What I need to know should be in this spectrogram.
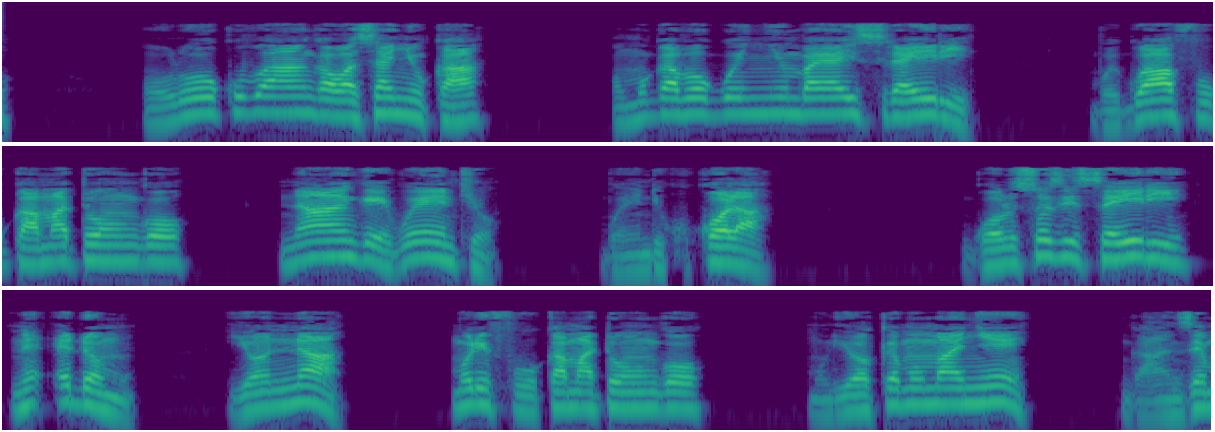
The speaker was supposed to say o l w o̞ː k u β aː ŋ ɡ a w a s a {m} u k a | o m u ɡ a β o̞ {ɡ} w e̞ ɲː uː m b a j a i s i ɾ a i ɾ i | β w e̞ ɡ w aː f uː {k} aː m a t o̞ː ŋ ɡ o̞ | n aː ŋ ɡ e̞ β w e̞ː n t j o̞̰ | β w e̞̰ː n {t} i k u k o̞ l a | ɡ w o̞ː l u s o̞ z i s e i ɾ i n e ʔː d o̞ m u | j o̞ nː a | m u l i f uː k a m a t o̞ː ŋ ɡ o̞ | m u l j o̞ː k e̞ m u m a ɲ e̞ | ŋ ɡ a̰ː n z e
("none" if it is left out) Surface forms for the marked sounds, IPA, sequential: ɲ, ɡ, k, d

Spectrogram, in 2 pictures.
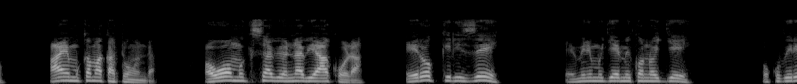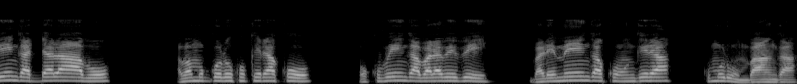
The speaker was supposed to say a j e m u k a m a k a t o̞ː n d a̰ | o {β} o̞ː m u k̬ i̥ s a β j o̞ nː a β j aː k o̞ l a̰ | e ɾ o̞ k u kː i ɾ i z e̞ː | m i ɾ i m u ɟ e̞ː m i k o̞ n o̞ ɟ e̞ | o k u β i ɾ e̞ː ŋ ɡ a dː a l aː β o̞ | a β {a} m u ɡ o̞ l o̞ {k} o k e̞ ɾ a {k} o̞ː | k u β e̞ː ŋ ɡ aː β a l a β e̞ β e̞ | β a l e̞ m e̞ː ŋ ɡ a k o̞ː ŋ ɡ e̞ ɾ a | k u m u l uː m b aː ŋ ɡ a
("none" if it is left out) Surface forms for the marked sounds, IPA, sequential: w, a, k, k

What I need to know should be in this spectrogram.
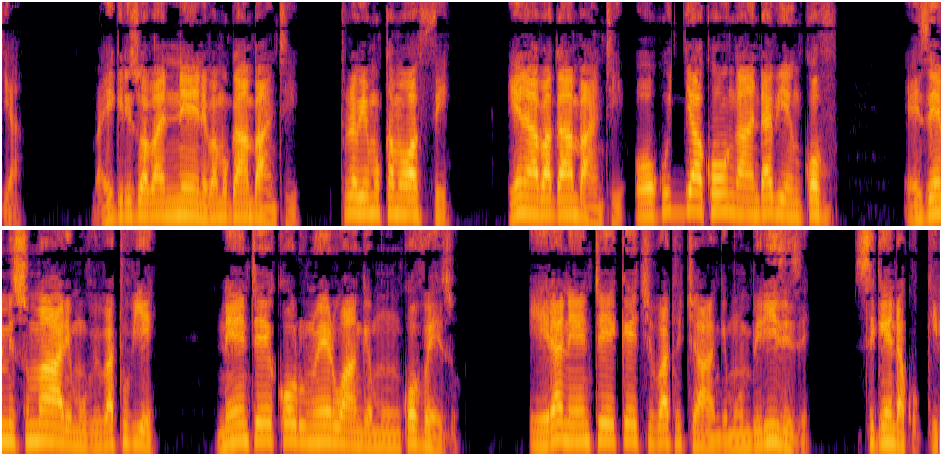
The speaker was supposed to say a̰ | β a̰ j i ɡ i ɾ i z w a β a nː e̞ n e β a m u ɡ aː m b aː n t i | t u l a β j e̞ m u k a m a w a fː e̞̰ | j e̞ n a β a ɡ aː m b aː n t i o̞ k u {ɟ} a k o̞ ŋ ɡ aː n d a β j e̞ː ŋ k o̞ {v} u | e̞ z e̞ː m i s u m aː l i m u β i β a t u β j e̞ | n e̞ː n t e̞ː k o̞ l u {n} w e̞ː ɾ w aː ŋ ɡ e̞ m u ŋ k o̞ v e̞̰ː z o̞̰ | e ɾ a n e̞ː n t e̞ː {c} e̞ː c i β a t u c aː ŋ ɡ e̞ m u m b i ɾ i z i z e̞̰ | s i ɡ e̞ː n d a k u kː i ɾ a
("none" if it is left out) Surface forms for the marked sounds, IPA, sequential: ɟː, v, n, k

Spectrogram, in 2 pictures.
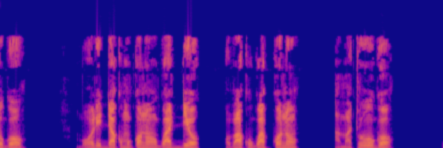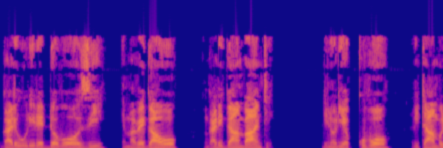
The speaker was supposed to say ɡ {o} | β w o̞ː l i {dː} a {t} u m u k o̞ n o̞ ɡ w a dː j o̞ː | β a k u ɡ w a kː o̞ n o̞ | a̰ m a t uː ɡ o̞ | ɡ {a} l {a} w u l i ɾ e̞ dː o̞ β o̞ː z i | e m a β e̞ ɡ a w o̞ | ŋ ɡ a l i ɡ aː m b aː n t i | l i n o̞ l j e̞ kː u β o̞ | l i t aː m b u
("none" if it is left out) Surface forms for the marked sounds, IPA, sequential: o, dː, k, a, i

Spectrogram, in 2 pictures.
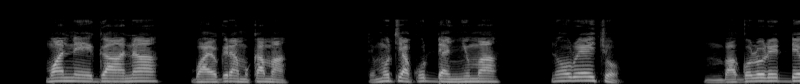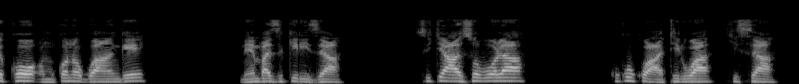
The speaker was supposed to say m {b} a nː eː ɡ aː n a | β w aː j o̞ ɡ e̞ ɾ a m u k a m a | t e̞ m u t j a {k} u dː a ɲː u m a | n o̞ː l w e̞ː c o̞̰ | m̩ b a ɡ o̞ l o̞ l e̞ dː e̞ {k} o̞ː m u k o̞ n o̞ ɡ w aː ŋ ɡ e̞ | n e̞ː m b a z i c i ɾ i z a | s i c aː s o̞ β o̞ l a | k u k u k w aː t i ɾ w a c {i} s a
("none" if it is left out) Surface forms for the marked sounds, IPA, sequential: w, k, k, i

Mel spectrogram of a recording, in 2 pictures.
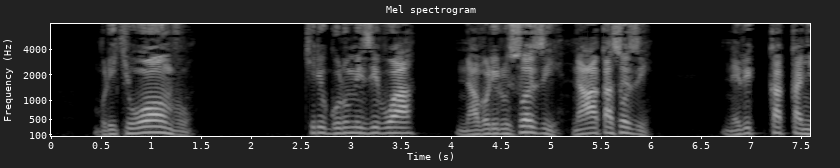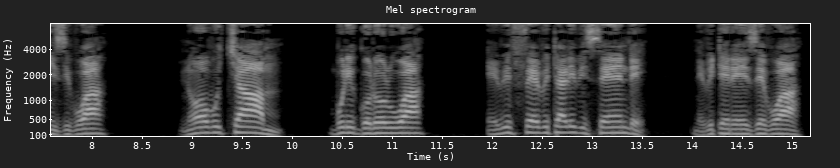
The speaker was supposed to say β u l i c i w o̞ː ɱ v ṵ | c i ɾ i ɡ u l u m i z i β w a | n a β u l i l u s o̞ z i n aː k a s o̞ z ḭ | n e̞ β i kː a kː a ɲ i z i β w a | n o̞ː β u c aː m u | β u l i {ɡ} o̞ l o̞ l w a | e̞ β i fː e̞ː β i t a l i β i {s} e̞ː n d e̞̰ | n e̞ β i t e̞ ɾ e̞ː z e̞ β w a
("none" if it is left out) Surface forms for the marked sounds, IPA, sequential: ɡ, s

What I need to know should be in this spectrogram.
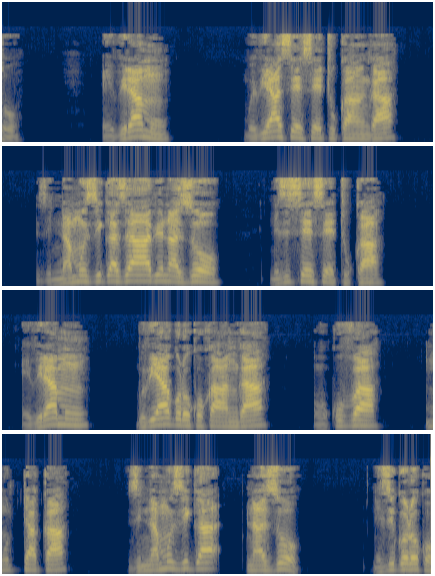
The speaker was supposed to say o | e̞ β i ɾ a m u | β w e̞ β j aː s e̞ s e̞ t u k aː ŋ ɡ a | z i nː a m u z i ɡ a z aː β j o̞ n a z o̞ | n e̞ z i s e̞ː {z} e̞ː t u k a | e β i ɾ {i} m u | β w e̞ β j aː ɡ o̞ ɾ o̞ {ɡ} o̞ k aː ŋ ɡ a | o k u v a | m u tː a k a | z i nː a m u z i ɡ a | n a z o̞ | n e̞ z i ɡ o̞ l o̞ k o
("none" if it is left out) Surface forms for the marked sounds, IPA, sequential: s, a, k

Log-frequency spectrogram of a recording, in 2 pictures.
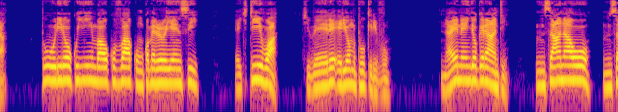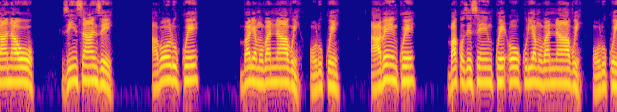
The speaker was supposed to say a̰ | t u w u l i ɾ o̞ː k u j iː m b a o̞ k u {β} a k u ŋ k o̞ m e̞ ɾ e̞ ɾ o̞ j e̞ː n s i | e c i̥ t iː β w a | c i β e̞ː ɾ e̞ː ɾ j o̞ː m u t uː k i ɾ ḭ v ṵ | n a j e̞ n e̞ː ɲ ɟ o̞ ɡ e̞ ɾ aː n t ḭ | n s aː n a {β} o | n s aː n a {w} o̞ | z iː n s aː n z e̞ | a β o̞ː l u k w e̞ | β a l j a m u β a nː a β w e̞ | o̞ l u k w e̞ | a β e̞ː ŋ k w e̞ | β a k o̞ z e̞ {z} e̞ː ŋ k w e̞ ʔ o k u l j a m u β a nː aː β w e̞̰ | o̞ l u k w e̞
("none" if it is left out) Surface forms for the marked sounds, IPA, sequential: v, w, w, s

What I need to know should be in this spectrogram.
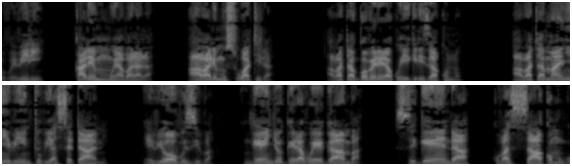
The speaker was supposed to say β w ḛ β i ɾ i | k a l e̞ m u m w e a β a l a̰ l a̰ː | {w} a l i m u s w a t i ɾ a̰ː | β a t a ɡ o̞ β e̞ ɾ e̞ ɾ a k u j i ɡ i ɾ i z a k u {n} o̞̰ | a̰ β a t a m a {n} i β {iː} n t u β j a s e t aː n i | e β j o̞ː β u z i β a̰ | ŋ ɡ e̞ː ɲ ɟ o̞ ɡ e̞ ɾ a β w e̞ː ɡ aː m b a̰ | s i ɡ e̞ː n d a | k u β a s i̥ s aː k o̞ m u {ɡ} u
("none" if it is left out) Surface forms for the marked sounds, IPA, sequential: β, n, ɲ, iː, ɡ

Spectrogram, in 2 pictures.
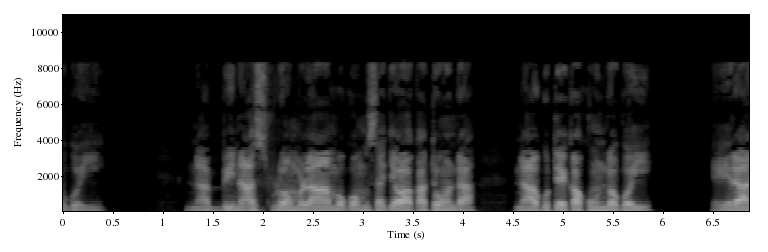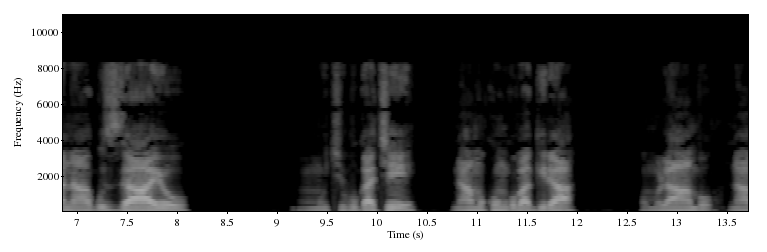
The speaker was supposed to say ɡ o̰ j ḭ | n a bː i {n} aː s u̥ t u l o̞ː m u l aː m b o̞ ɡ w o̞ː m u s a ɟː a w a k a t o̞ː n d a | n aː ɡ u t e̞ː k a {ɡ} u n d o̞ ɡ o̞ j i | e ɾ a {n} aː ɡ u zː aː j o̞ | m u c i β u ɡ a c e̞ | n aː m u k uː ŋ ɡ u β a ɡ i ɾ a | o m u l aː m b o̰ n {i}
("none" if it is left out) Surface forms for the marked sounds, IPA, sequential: n, k, n, a

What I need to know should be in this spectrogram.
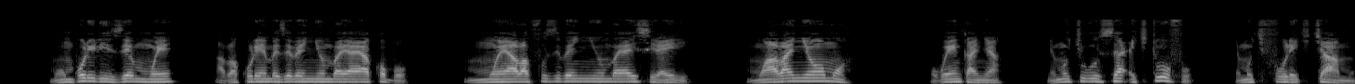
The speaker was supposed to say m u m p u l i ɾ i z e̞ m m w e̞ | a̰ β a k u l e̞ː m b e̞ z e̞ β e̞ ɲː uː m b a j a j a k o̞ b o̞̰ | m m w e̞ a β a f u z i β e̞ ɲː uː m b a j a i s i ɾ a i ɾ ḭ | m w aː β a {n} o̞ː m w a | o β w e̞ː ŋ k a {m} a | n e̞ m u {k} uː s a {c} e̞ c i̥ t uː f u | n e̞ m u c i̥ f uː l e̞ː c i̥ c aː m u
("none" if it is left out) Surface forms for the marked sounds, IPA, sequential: ɲ, ɲ, c, ʔ

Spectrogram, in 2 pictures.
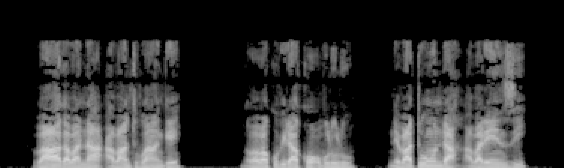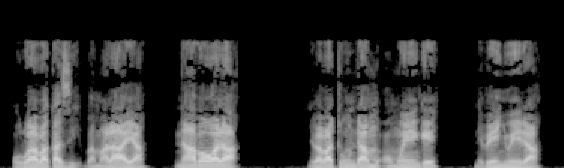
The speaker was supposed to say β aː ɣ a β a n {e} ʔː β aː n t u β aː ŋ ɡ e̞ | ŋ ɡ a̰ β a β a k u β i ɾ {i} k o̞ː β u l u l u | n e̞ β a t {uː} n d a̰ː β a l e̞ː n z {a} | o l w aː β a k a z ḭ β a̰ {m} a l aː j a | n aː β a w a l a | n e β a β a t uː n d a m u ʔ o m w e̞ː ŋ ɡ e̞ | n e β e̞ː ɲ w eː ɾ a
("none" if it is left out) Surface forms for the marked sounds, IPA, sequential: a, a, uː, i, m

